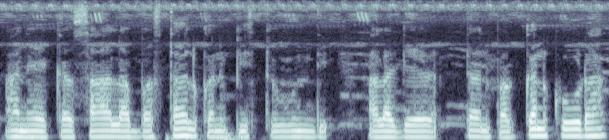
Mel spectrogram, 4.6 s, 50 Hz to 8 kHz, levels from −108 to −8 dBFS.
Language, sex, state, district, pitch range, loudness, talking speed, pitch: Telugu, male, Andhra Pradesh, Manyam, 125-130 Hz, -18 LUFS, 120 wpm, 125 Hz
